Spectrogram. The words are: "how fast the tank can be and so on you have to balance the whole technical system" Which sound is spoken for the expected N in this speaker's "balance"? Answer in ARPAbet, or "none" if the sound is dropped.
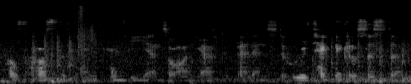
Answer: N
